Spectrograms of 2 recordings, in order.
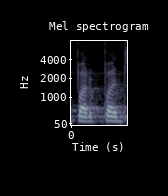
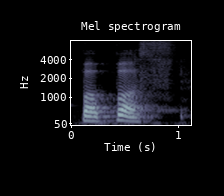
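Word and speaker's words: purpose: Model मे का जो चौथा प्रयोग है वो है पर्पज in present time. पर्पस in present time, इस वर्ड का राइट प्रोनाउंसिएशन है पर्पस, पर्पस in present time.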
